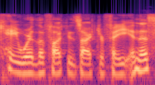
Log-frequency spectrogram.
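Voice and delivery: ordinary delivery

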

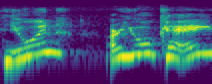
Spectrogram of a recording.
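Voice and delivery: desperate, frantic call, pitched way up high. Calling down to a companion who fell through the floorboards, shouted frantically. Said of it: "She shouted frantically".

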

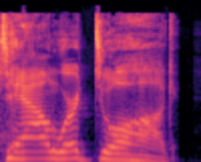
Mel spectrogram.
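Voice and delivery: high female announcer, dog stretched. Retelling what a lady on the computer would say, in a Linda Richman voice. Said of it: "she said it like Linda Richman from Coffee Talk".

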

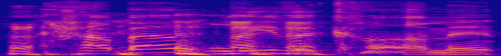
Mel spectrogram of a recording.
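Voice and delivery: voice cracking into a very high squeak. Closing a video after a side topic, voice cracking. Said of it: "Now my voice is cracking".

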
